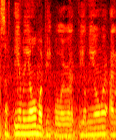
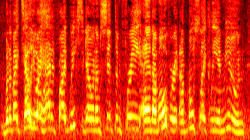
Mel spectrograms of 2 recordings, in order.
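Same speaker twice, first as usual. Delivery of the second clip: exasperated retort; 6 semitones higher than usual. Retold or imitated. Retold argument with hospital staff.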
